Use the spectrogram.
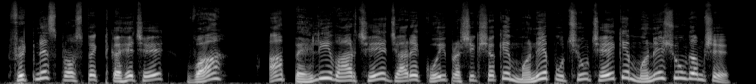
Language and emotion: Gujarati, surprised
